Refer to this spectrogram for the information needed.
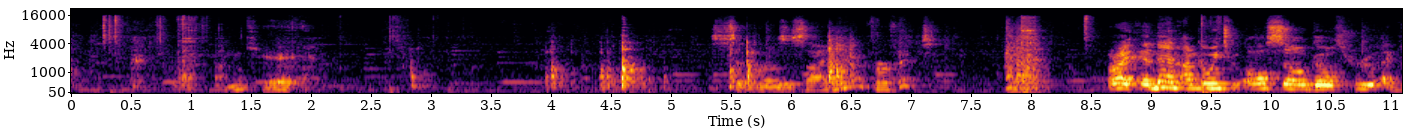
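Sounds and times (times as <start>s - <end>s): quiet background music: 0.0s - 11.0s
kitchenware clattering on counter: 3.9s - 6.6s.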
